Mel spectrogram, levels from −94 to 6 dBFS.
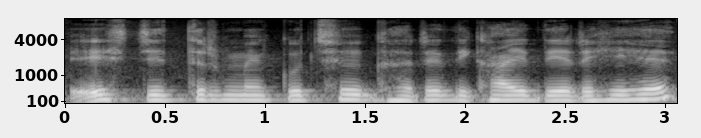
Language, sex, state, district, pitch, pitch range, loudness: Hindi, male, Jharkhand, Deoghar, 125 Hz, 125-135 Hz, -15 LUFS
